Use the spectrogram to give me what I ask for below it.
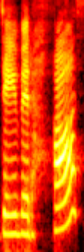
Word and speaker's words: David Haas: being joined by trial attorney in NFL agent David hos am I pronouncing that right David you are you are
